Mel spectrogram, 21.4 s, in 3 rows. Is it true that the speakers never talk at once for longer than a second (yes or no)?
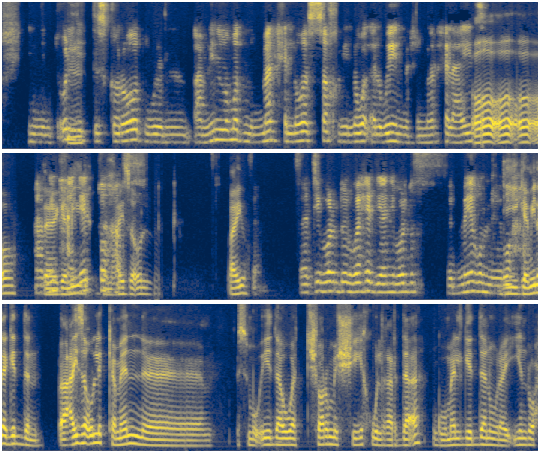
no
